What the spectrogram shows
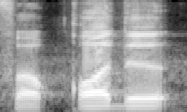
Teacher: قاف کو موٹا ادا کریں گے، دال کو ہلا کے پڑھیں گے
